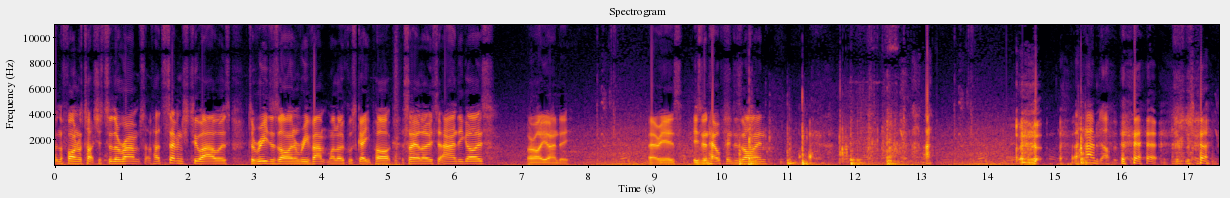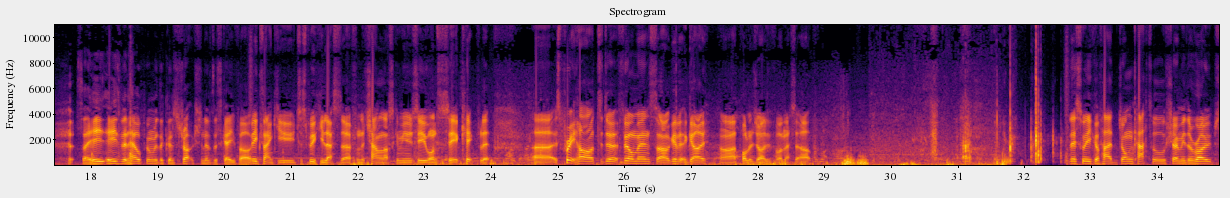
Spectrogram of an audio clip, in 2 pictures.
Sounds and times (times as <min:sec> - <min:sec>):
Speech: 0:00.0 - 0:07.7, 0:08.9 - 0:10.7, 0:17.8 - 0:29.3, 0:32.6 - 0:34.9.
